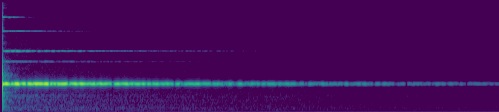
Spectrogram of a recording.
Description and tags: Synthetic Bell Sound. Note name and frequency in Hz are approx.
